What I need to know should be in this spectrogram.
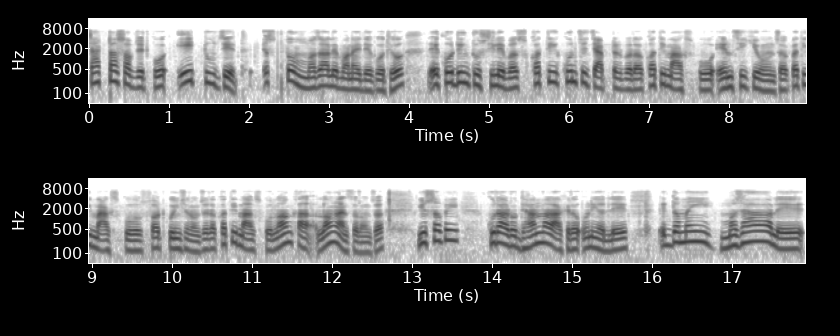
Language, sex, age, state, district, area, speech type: Nepali, male, 18-30, West Bengal, Darjeeling, rural, spontaneous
